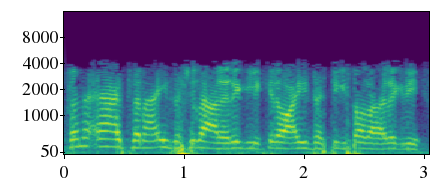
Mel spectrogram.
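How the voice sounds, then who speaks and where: Fast-talking Egyptian preacher on a tinny line. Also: male voice, fairly high pitch. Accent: Egyptian Arabic. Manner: earnest, emphatic, addresses listeners directly and repeats for stress. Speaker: preacher answering listener messages. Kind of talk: informal Islamic sermon and advice.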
